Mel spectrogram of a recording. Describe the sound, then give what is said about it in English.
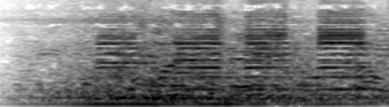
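Several short car horn toots from passing drivers honking in support of city workers protesting a vaccine mandate at a sanitation garage on Staten Island, New York City, over steady street and traffic noise, with a murmur of voices in the background. “Passing drivers honked in support as workers held up slips of paper confirming their suspensions.”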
